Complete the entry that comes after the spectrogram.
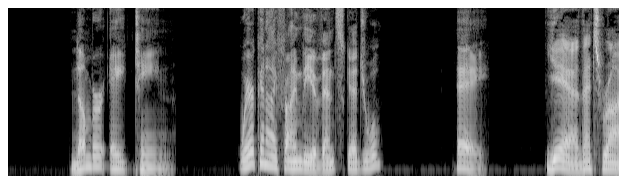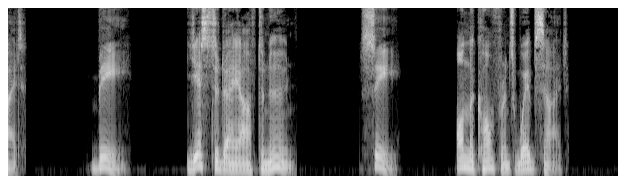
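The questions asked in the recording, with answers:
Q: Where can I find the event schedule?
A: C: On the conference website.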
